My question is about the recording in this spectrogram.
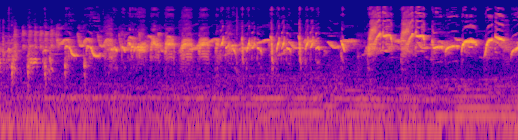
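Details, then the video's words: A laughingthrush sings loudly while beating its broad, fig-leaf-like tail. It gives a continuous stream of rich, slurred whistles with quick chattery notes at the start, ending in sharp, high, swooping phrases. "Hót cao cầu đập đuôi khướu"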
